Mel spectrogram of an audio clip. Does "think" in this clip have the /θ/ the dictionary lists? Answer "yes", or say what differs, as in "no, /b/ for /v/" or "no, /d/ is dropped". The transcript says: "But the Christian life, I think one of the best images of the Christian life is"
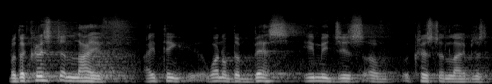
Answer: no, /t/ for /θ/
